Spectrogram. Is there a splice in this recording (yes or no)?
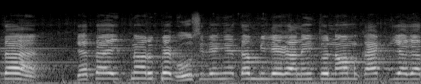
no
